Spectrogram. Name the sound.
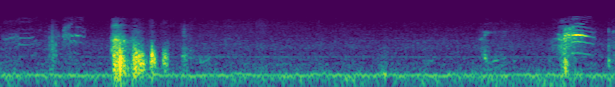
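cat meowing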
